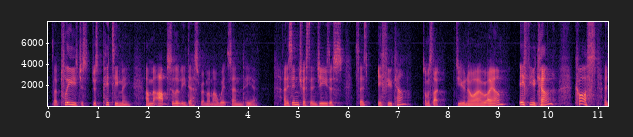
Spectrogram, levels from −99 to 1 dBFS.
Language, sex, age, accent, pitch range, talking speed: English, male, 30-49, British, 125-160 Hz, 205 wpm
